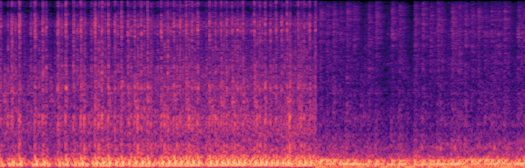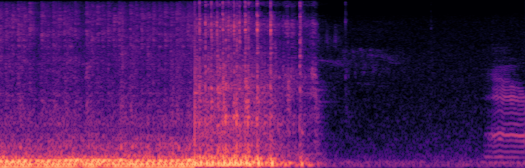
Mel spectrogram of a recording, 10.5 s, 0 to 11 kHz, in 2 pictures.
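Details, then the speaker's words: 1968 VW Beetle air-cooled engine, first start after sitting 35 years: catches and runs rough and uneven for several seconds, then fades and dies; carburetor suspected gummed up. "Did you give the camera a thumbs up? Yeah, but it died as soon as I did."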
